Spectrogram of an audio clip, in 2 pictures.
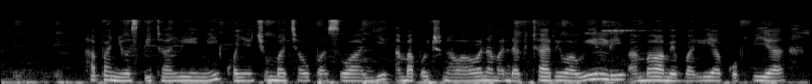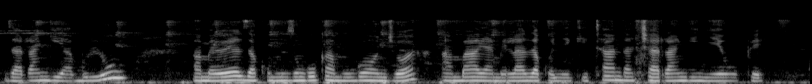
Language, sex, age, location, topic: Swahili, female, 18-24, Kisii, health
